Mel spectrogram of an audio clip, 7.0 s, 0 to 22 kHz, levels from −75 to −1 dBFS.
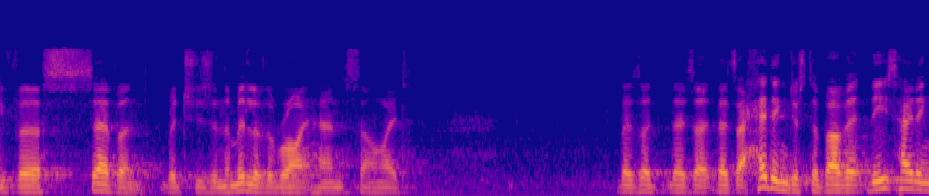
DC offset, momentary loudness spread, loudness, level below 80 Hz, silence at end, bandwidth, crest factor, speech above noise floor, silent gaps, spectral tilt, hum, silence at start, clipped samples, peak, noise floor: under 0.1%; 13 LU; -26 LUFS; -62 dBFS; 0 s; 8 kHz; 20 dB; 31 dB; none; -5 dB/octave; none; 0 s; under 0.1%; -6 dBFS; -56 dBFS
